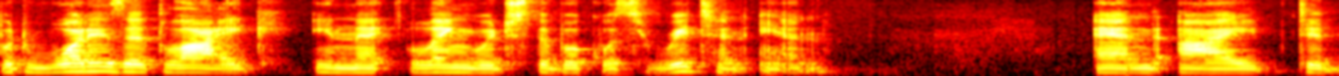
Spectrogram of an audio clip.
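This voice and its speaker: A woman with a very deep, low pitch talks in a Russian accent. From Russia (USSR). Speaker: author and writing coach. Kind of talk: interview.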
